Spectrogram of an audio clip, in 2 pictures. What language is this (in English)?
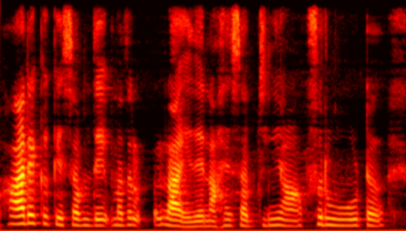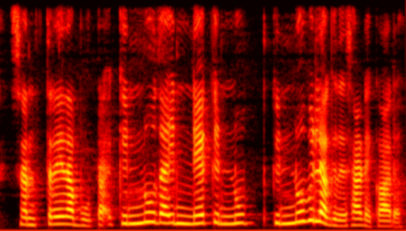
Dogri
